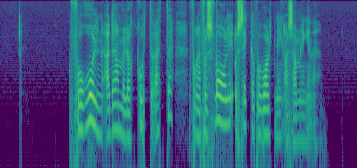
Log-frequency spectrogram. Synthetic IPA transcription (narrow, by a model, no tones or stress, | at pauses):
fɔʁhɔln̩æ̰ːʁd̪æːʁmeːlɑk̚t̪ɡɔt̪ʰːɪ̰ʁɛt̪əfɔʁeːnfɔsʋɑːʁlɪʔoːsɪkəʁfɔʋɑlt̪nɪŋʔɑ̰ːsɑmlɪŋə̰nə̰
